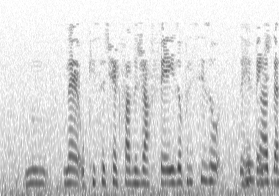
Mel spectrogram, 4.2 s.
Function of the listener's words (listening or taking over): taking over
